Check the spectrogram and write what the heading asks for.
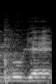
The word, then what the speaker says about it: Mugen: I like the way it looks until you put the Mugen lip on, and then you notice it looks better.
